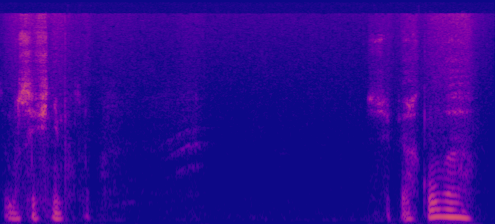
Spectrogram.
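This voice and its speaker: A man's voice: mid-range voice, steady tone, a little slow, warm tone, slight background noise. A man giving casual, joking gameplay commentary, swearing often and muttering to himself. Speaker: gaming video host.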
